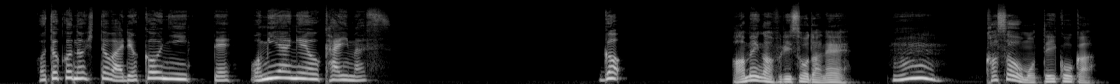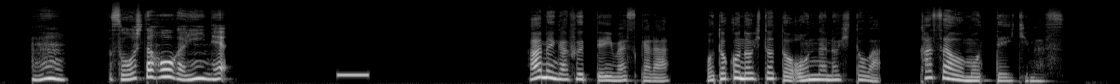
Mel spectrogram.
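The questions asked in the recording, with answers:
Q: 雨が降っていますから、男の人と女の人は傘を持っていきます。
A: ×(まだ降っていない)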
